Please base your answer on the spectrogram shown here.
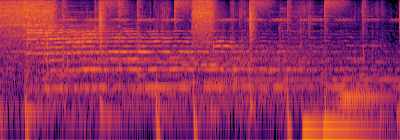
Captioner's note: harsh spraying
